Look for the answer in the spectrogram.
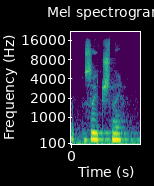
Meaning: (adjective) loud; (noun) consonant
- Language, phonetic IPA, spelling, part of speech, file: Belarusian, [ˈzɨt͡ʂnɨ], зычны, adjective / noun, Be-зычны.ogg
